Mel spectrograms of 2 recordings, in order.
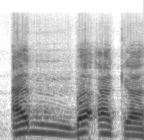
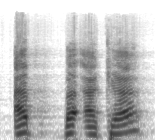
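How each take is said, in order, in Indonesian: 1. Bunyi n diucapkan penuh dan jelas sebelum b. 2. Bunyi n melebur sepenuhnya menjadi b yang ganda. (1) "dibaca izhar terasa berat" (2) "diubah menjadi idgham atau dimasukkan ke huruf ba juga tidak cocok"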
